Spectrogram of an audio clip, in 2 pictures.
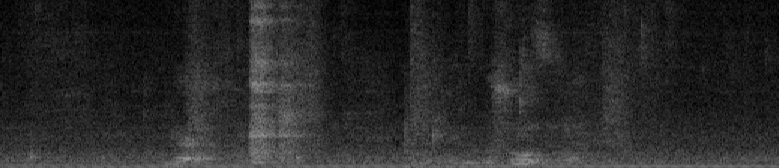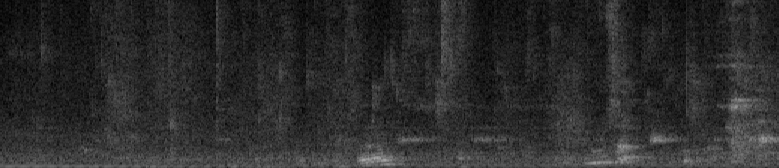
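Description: Soft wet curd squelches as hands press it.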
